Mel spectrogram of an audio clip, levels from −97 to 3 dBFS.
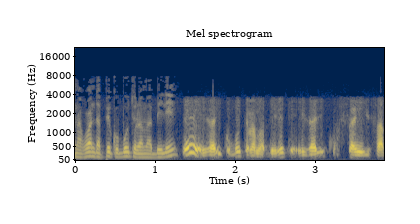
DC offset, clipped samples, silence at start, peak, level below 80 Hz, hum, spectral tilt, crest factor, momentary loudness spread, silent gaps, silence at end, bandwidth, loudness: under 0.1%; under 0.1%; 0 s; 0 dBFS; -64 dBFS; none; -6.5 dB/octave; 16 dB; 9 LU; none; 0 s; 7.2 kHz; -18 LUFS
